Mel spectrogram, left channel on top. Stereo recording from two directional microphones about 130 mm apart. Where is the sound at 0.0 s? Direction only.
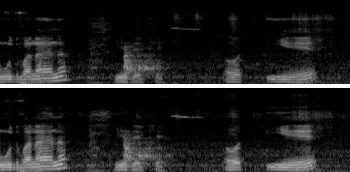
Centre (ahead or behind).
